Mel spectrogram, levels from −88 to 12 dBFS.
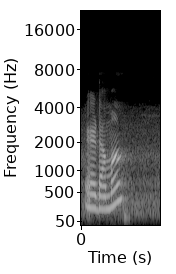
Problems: constant background noise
